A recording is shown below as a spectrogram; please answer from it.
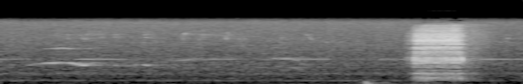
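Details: Morning in a barn owl nest box on camera, with six owlets looking for food. After faint tones and a soft thud, one loud, raspy, hissing begging screech bursts out for about half a second.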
